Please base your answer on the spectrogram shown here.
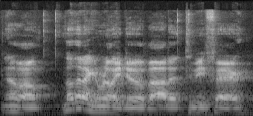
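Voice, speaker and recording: In a lowish, expressive voice with a bit of brightness, a man talks fast while hosting a gaming livestream for his online football management league. He chats and comments casually, speaking straight to his group, and the audio is echoey and roomy.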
